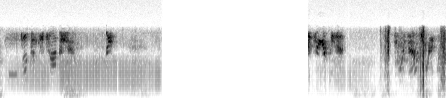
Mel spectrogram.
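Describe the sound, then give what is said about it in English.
Telephone dialing tones as a number and extension are keyed in to call a phone line. Narrow-band tones and clicks come in a burst, stop for a few seconds of silence, then return with noisier tones. “Just dialing in.”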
